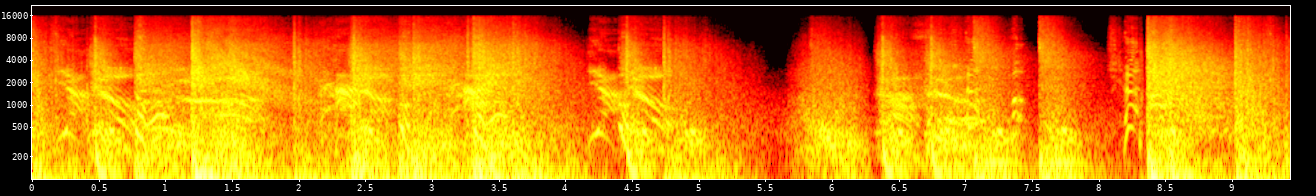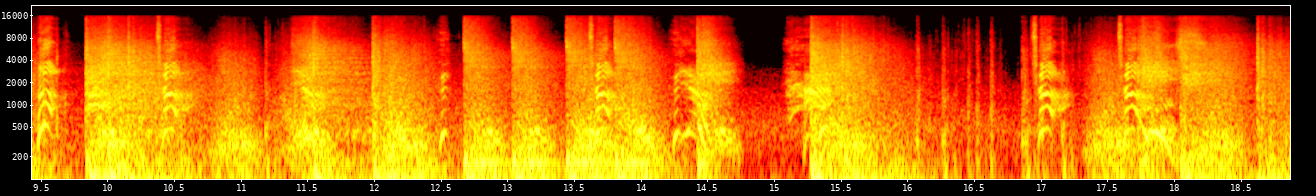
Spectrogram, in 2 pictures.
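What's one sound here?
Fiery blasts burst and crackle as blows connect.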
